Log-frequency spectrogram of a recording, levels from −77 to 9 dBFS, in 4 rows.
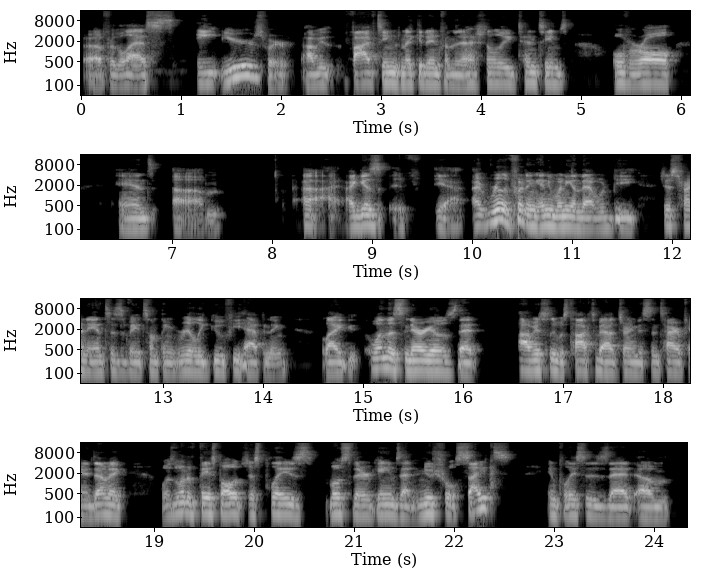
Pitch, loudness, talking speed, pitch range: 120 Hz, -19 LUFS, 185 wpm, 110-125 Hz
